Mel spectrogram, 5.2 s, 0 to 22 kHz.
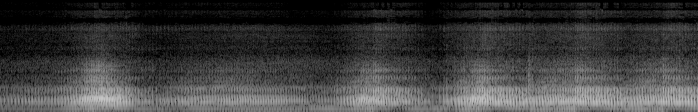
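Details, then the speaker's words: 2007 Honda 400EX single-cylinder ATV that dies out when the throttle opens; needle clip moved from third to second position with little change. Revs rise then sag and falter, a full-throttle bog blamed on the rich 155 main jet, swapped for a 120. "all right guys so since messing with the needle wasn't really doing a whole lot I went ahead and swapped in a uh a 120 Main Jet it's a lot smaller obviously the 158 that's in it right now 15 155 rather but it's the only size I had"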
